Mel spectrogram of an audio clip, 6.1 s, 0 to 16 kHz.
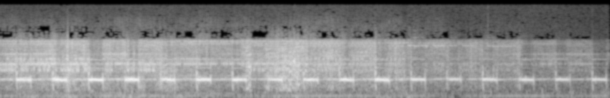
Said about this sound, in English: In the last months of 1957, for example, we heard the beeps of Sputnik 1, the sound of our first small footsteps towards the distant worlds.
